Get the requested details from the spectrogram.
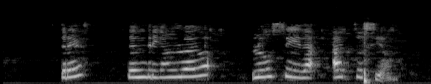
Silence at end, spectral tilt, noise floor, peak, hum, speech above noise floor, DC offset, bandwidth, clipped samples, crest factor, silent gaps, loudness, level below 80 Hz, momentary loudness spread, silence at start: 0.35 s; -5 dB/octave; -64 dBFS; -4 dBFS; none; 42 dB; under 0.1%; 7.6 kHz; under 0.1%; 20 dB; none; -23 LUFS; -56 dBFS; 9 LU; 0.6 s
